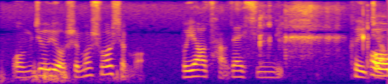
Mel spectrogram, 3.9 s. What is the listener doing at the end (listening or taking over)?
taking over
